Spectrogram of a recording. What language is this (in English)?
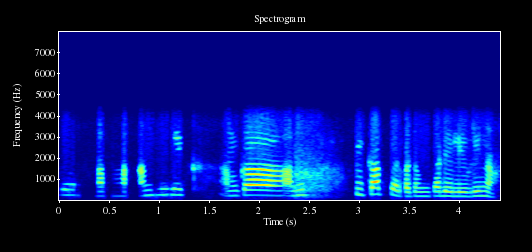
Konkani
